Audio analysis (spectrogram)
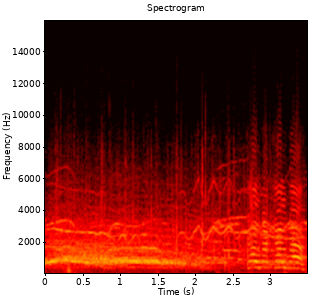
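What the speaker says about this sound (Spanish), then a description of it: "Ahora quisiera pedir un aplauso para la banda" An audience at a 1983 Guaca-Rock concert claps and cheers for the band, a dense wash of applause and whoops running steadily for a few seconds, swelling near the end.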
